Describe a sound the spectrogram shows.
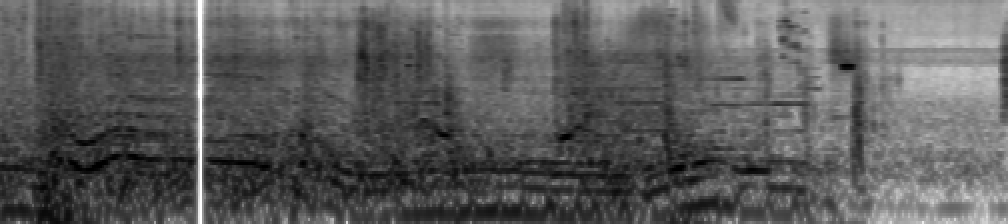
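A car engine rumbles as the car drives over rough ground.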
